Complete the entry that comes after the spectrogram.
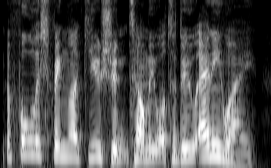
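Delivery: hammed-up arrogant kid. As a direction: sneer at the computer's advice. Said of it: "he replied arrogantly".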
